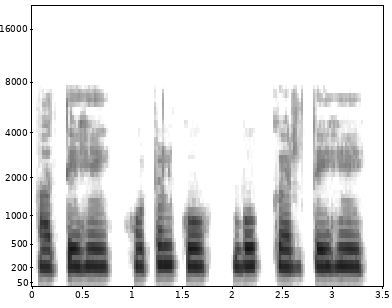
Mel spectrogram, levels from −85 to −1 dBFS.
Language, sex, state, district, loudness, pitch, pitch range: Hindi, female, Bihar, Lakhisarai, -20 LUFS, 215 Hz, 210-220 Hz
